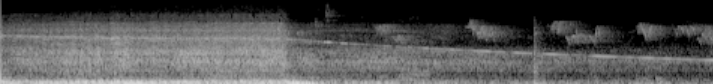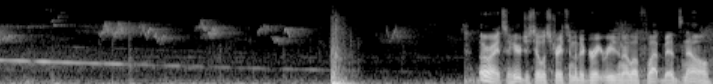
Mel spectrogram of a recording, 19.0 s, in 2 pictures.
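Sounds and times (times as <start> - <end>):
faint falling whistle: 3.4 - 14.1
songbird chirping: 4.4 - 18.0.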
